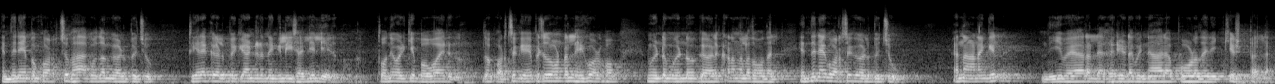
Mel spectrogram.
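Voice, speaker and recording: A man delivers a devotional discourse, telling the tale as if it happened to him. He drops into slow, drawn-out chanting of verses. His voice rings through a large, echoing hall. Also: medium pitch, flat delivery, darkish tone. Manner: storytelling in first person, slowly chants verses. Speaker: scripture discourse speaker. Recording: reverberant hall.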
